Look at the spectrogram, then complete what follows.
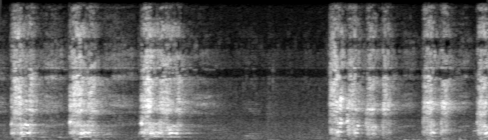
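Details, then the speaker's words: Child in Mumbai, India, with habit cough (chronic idiopathic cough): about nine loud, harsh, repetitive coughs in runs with short pauses. This is the second episode. The current one has lasted three months, with coughing daily through most waking hours and the child unable to attend school. "so imagine having this going on EP mul multiple hours all day long and in this child this is the second episode of habit cuu"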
